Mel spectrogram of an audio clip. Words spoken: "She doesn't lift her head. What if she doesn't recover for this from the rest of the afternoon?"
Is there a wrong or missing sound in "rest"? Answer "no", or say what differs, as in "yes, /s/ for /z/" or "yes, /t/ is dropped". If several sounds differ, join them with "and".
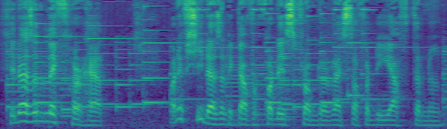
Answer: no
